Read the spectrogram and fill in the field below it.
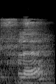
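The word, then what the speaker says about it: fleur: We can pick something like flur for flower. Uh let me know if that sounds good. What's f? What did you say for f? I suggested flur, which means flower.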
